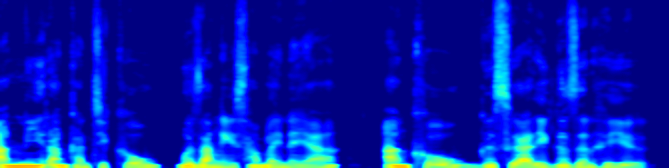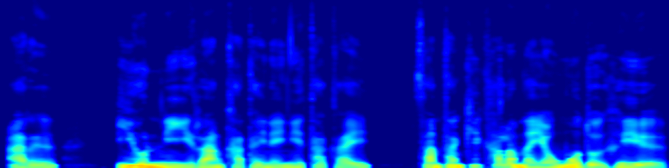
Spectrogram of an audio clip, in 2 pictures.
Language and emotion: Bodo, happy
